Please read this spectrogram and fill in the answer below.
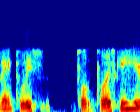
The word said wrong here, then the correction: Pulisic: or what's his name? How you pronounce it? – Pulisic.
